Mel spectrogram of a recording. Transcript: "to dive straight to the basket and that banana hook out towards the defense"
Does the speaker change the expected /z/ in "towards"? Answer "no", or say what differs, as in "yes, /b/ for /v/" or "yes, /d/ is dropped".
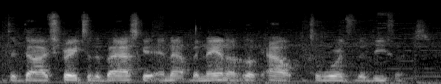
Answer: no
